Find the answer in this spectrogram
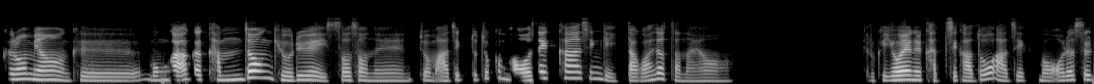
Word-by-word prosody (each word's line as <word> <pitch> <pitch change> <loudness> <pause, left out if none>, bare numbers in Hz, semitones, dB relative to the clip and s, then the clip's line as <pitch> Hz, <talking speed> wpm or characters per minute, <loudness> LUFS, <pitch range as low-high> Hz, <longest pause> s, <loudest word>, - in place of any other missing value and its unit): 그러면 220 -6 +2
그 175 -1 -5
뭔가 205 +3 +4
아까 230 -1 +2
감정 230 +9 +4
교류에 205 -3 -1
있어서는 175 -1 -5
좀 190 - -7
아직도 205 +5 -4
쪼끔 290 +6 -8
어색하신 285 +8 +2
게 195 - -6
있다고 170 +2 -3
하셨잖아요. 160 -8 -5 1.3
이렇게 185 +1 -9
여행을 205 +1 +6
같이 190 - -6
가도 190 +9 -1
아직 185 -2 -2
뭐 175 -3 -6
"어렸을 205 +4 -2
195 Hz, 285 characters per minute, -20 LUFS, 175-220 Hz, 1.3 s, 여행을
